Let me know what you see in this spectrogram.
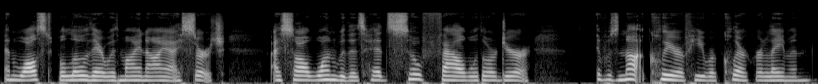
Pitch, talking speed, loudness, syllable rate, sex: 195 Hz, 215 wpm, -18 LUFS, 5.2 syllables/s, female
